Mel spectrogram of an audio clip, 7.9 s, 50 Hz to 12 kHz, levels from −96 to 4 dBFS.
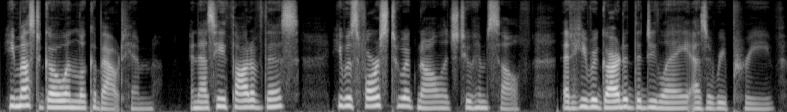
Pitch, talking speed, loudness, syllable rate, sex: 190 Hz, 205 wpm, -19 LUFS, 5.8 syllables/s, female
